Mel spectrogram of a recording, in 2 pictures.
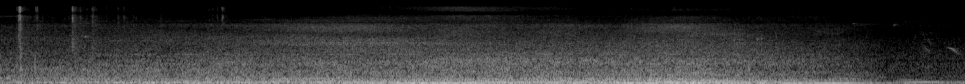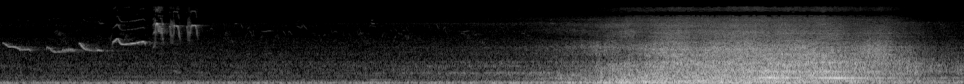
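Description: An electric passenger train passes over a level crossing: a rush of wheel and air noise builds over a few seconds to the loudest point, then fades near the end. Before it, a low rumbling noise dies away about eight seconds in, and a bird chirps briefly.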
